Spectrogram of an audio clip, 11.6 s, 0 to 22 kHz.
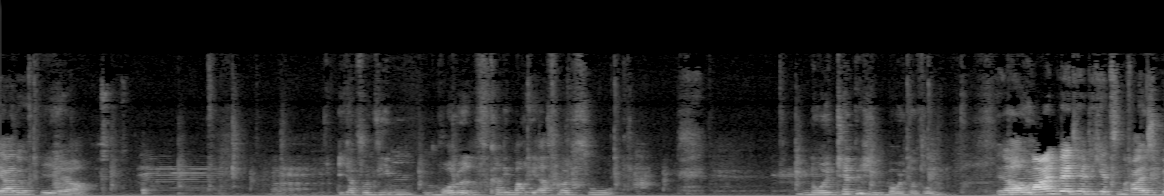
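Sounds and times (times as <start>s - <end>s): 
steady low electrical hum: 0.0s - 11.6s
speech: 0.3s - 1.1s, 3.4s - 6.9s, 8.0s - 11.6s
sheep bleating: 1.4s - 3.3s.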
